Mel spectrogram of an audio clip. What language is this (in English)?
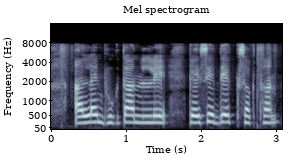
Chhattisgarhi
